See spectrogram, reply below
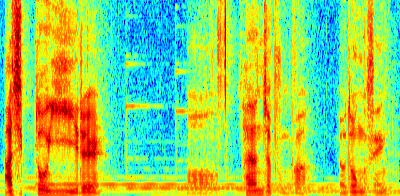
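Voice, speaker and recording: A young man telling a ghost story to friends in polite, measured formal narration, as co-host of a show. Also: lowish voice, animated. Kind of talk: spoken storytelling among friends. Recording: music behind the voice.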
